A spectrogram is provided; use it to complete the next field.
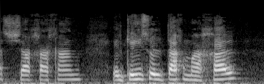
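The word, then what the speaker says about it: Shah Jahan: kumi es el príncipe el gobernante shahan se pronuncia shahan el que hizo el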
